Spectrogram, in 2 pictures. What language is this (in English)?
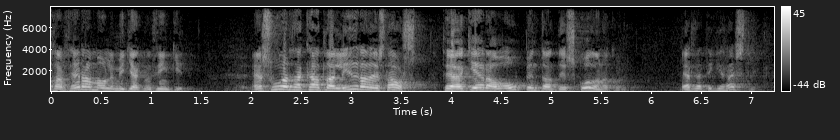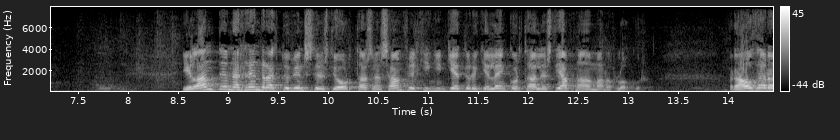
Icelandic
